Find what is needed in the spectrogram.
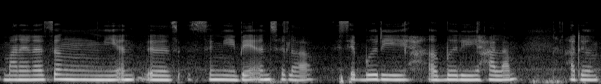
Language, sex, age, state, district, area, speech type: Bodo, female, 18-30, Assam, Kokrajhar, rural, spontaneous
